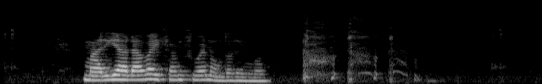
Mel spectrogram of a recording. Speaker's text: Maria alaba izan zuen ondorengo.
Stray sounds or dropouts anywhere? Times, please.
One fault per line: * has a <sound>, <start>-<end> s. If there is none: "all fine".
* has a cough, 3.0-4.3 s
